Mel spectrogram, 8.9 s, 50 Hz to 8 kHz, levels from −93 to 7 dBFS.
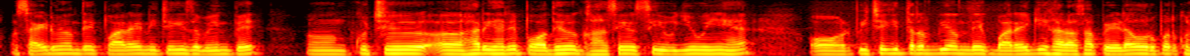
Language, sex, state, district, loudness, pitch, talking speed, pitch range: Maithili, male, Bihar, Samastipur, -21 LUFS, 145 Hz, 250 wpm, 140-150 Hz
